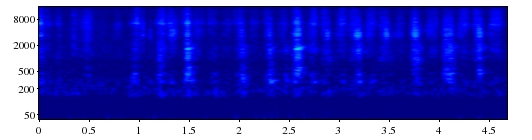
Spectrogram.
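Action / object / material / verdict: scrape / black-coated scratch-art paper scratched with a wooden stylus / coated paper / none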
